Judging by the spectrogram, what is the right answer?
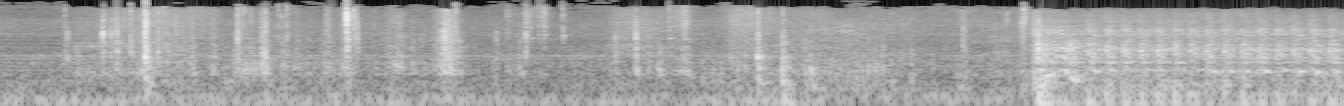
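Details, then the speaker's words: Buick Regal being started in spring after sitting over winter, new battery fitted, fuses good, fuel pump heard running: starter grinds steadily for a couple of seconds but the engine never catches; crank, no start, owner suspects no spark. "let's try some miracle juice well it must have no spark what the I'll fix it another day"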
